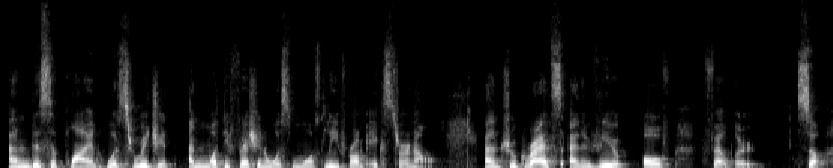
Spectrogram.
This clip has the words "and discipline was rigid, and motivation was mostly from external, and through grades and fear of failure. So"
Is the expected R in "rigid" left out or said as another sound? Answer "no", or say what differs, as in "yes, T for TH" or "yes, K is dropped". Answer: no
